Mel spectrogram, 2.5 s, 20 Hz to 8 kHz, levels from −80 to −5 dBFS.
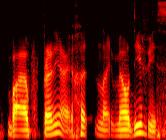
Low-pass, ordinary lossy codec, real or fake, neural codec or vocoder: none; none; fake; codec, 16 kHz, 8 kbps, FunCodec, trained on LibriTTS, 25 frames a second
